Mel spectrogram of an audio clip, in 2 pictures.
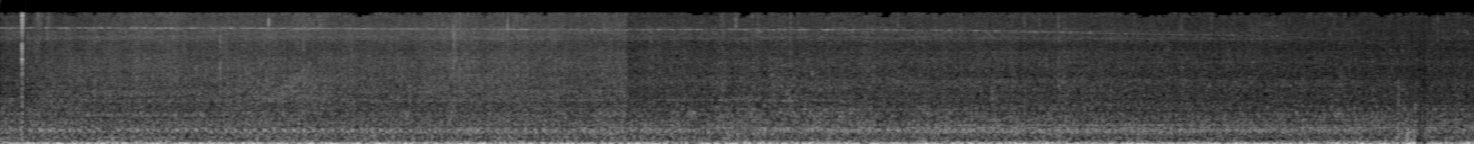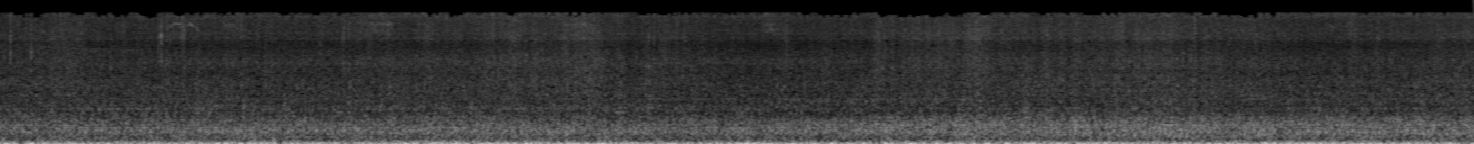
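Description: Steady low drone of a loaded diesel truck under way, engine and road noise heard from inside the cab, with no change in pace.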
